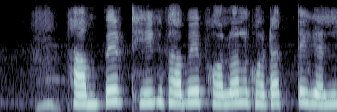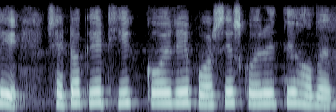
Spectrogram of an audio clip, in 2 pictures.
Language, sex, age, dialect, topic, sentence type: Bengali, female, 18-24, Jharkhandi, agriculture, statement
